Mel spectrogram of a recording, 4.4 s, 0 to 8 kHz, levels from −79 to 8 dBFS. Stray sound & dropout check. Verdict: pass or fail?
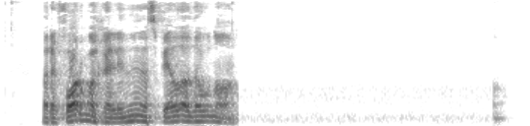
pass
